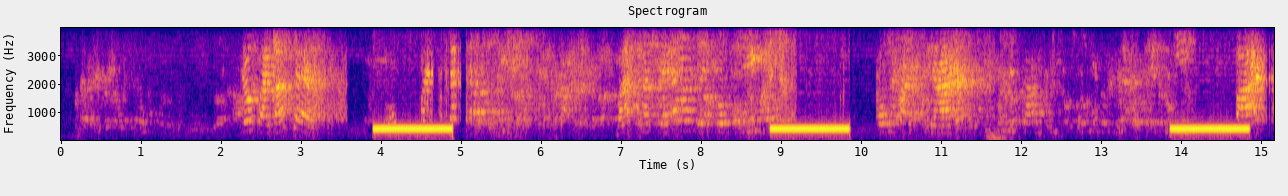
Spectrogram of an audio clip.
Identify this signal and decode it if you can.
Ringback tone (Europe, 425 Hz), with speech.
